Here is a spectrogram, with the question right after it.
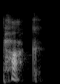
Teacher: even though in English we spell it as p-a-r-k it's actually pronounced without the r sound as Puck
